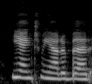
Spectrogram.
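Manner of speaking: ordinary delivery, nothing marked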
